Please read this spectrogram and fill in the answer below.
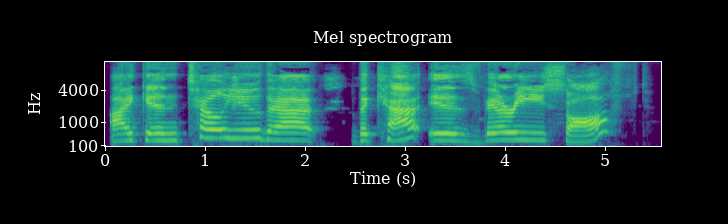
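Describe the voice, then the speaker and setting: A woman's voice: high-pitched, extremely slow, sharp tone. A woman hosting a radio interview show.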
